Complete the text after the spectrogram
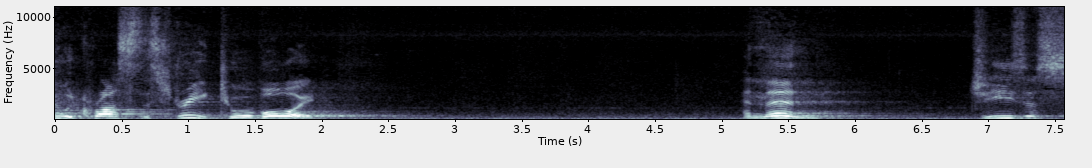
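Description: A middle-aged man preaches with animation through a microphone in an echoing hall, pausing between phrases.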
